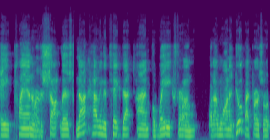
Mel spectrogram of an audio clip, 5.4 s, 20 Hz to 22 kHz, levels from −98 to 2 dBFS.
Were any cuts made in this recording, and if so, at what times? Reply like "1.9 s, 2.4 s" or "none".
1.4 s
